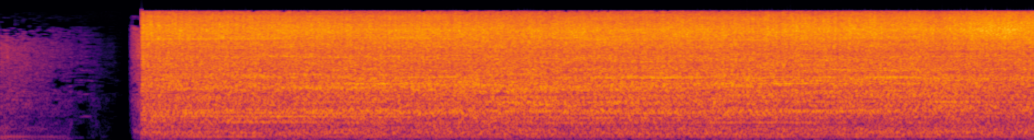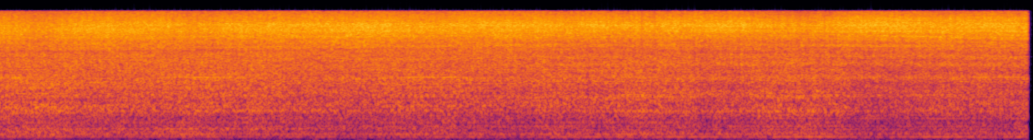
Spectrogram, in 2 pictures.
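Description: A combine harvester's threshing machinery rattles and whirs.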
